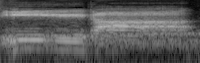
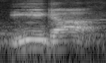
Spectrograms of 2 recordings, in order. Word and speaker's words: Eegah: He's about 8 feet tall, and he terrorizes a rock star, and I don't know all that, but it's Eegah. Spelled with two E's. G-A-H. Eegah.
